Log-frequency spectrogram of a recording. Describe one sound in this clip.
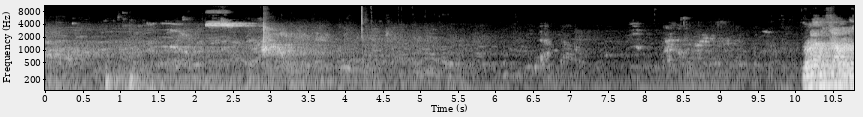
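A small crowd murmurs in a large echoing arena.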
